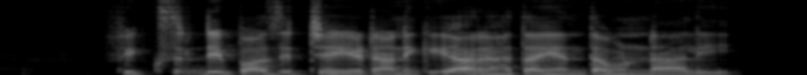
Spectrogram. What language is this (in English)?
Telugu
